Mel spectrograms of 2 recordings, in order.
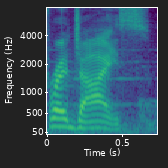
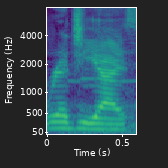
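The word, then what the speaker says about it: Regice: Say it's Reg Ice, not Reggie Ice.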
